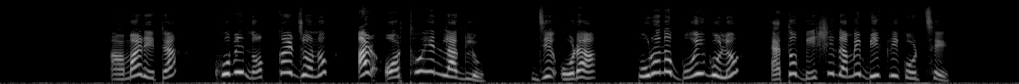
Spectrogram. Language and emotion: Bengali, disgusted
